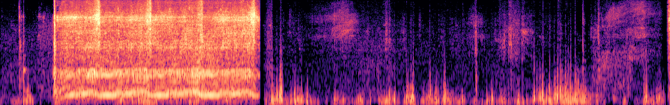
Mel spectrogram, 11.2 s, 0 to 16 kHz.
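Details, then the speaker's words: 1959 Chevrolet fleetside pickup sitting since the 1970s; about three seconds of fast, even starter churning with a wavering whine, no firing. Crank no-start, compression only briefly with oil in cylinders; suspected stuck or bad piston rings. "when I pour oil down the cylinders it'll get compression and then it immediately loses it after the oil is gone or after you crank it a few times which is the probably the the Rings are stuck or bad"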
